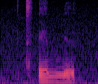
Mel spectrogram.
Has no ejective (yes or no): no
